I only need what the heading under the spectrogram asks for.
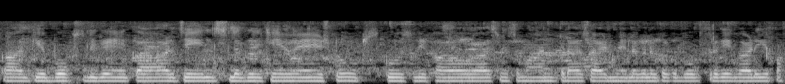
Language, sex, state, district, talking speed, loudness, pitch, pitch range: Hindi, male, Rajasthan, Bikaner, 190 wpm, -15 LUFS, 165 Hz, 160-165 Hz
